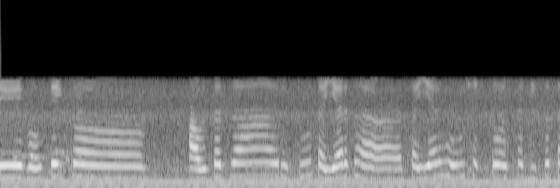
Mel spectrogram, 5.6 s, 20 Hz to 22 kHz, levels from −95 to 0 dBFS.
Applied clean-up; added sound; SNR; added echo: none; none; none; none.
